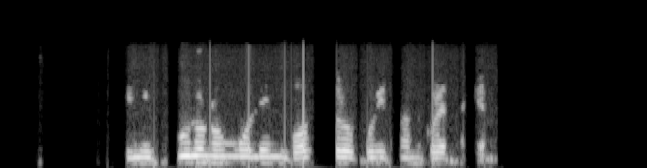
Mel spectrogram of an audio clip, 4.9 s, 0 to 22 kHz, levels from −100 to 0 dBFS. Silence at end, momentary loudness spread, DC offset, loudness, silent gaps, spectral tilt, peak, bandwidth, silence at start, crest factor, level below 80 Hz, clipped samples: 1.2 s; 17 LU; under 0.1%; -17 LUFS; 3.52-3.56 s; -8.5 dB/octave; -2 dBFS; 7 kHz; 0.95 s; 16 dB; -56 dBFS; under 0.1%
